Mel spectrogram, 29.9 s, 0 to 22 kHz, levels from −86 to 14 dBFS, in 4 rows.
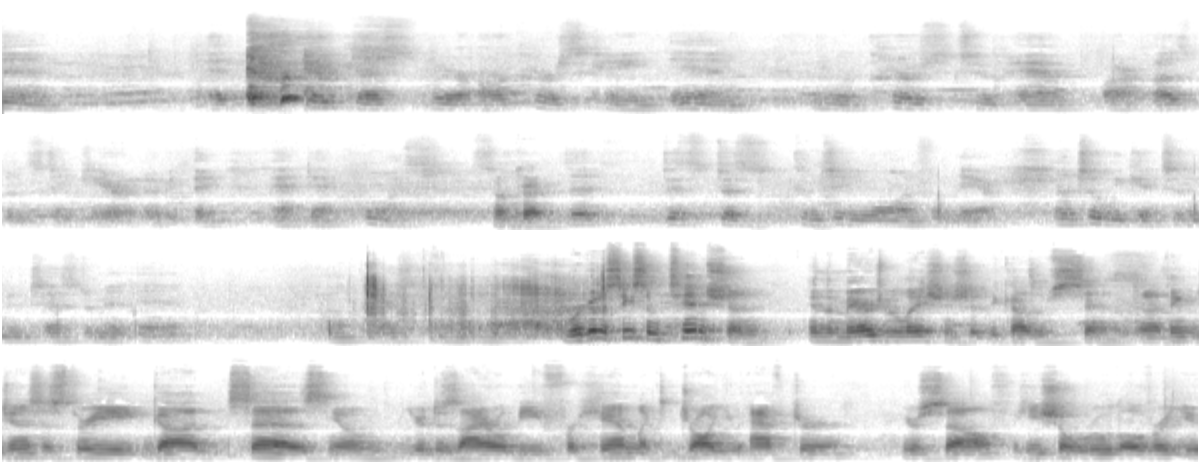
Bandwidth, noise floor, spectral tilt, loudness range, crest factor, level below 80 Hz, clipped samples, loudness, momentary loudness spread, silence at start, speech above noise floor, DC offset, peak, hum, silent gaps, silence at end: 15.5 kHz; -61 dBFS; -0.5 dB/octave; 19 LU; 36 dB; under -90 dBFS; under 0.1%; -33 LUFS; 24 LU; 0 s; 28 dB; under 0.1%; 0 dBFS; none; none; 0 s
